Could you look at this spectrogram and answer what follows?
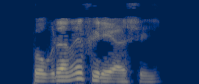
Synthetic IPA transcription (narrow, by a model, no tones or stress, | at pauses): pɾoːɡɾãːmẽːfʰiɾeːaːʃiː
